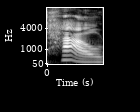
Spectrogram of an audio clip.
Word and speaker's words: Howe: and it's Howe, right? Yes. That's how you would pronounce it, Yes. Howe.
